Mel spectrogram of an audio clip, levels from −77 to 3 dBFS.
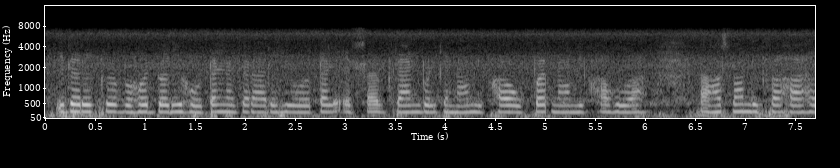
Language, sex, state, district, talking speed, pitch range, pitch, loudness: Hindi, female, Andhra Pradesh, Anantapur, 205 wpm, 220-230 Hz, 225 Hz, -25 LUFS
